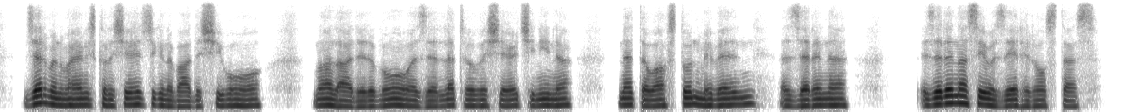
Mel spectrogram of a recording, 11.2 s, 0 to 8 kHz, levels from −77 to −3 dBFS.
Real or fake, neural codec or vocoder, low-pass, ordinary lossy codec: fake; codec, 16 kHz, 0.2 kbps, FocalCodec; 7.2 kHz; Opus, 16 kbps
